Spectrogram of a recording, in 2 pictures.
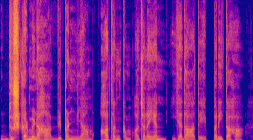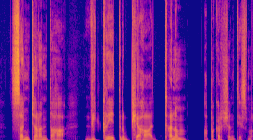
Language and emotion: Sanskrit, fearful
